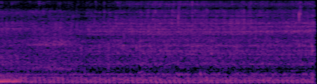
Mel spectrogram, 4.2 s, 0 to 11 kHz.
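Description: A 3D-printed pulse motor running on 6 volts makes a faint, steady, continuous hum with an even low pulsing throughout.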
